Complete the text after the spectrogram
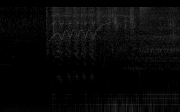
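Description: A tractor engine idles and revs.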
